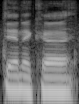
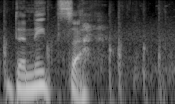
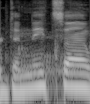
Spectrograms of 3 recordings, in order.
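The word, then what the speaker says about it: Denica: Also heard that the pronunciation for, you know, a lot of the cities like Dinica is actually supposed to be Denitsa. So we got Dinica or Denitsa.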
